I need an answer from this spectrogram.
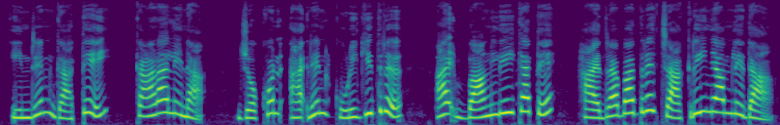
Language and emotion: Santali, surprised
